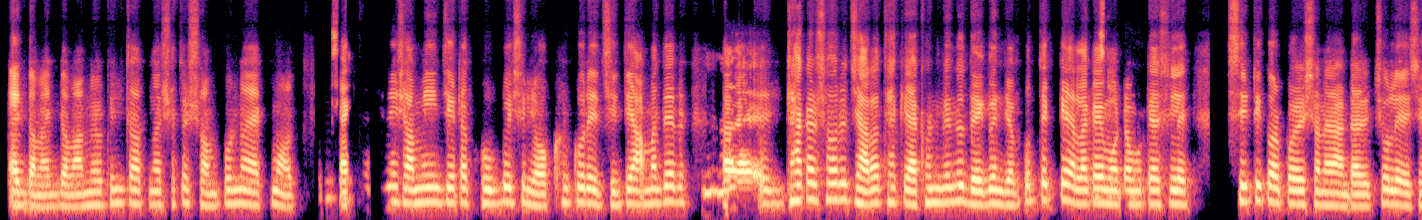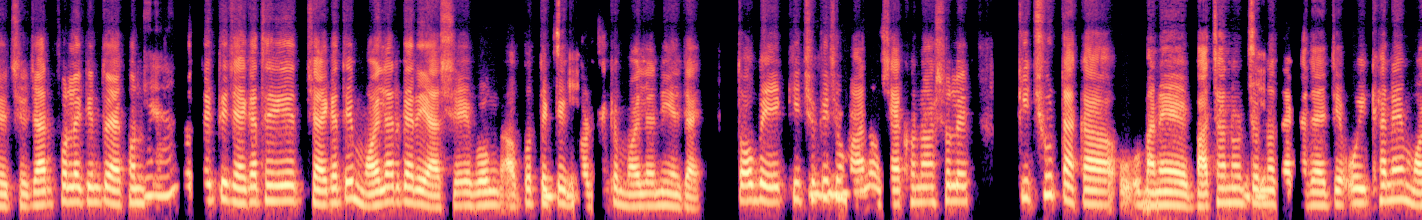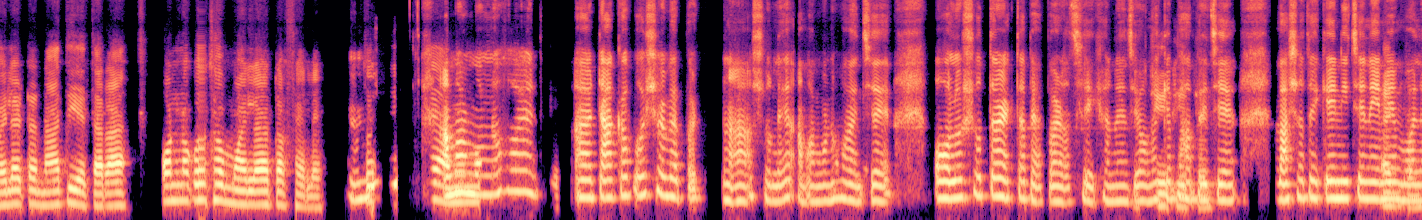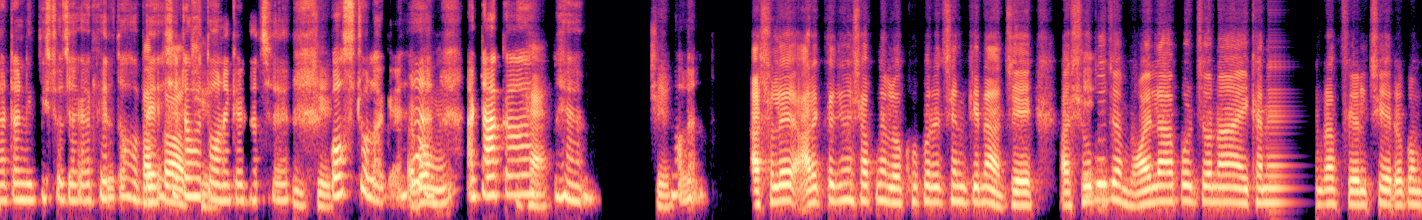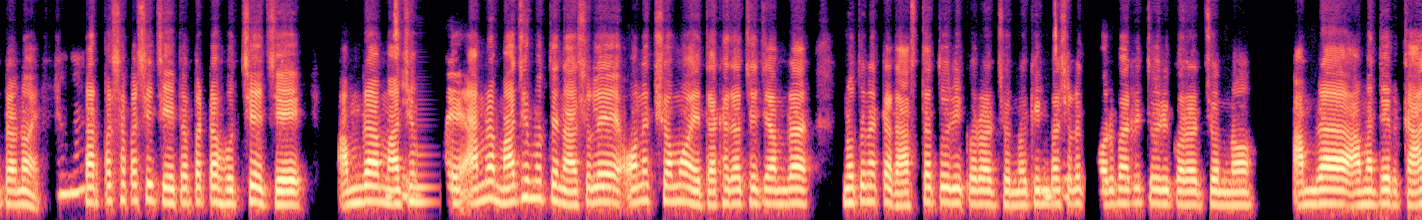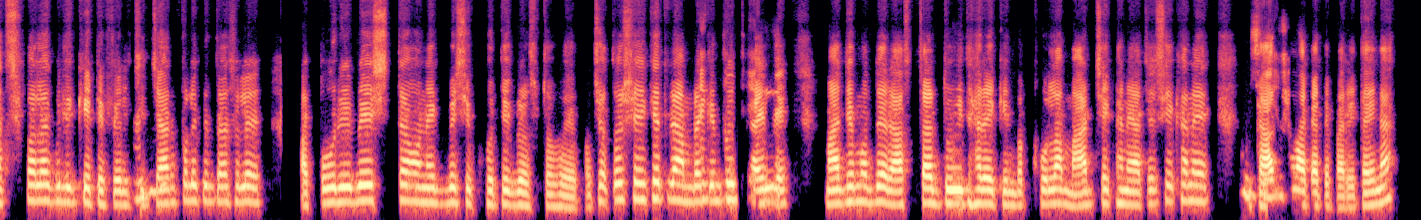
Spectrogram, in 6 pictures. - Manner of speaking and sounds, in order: static; distorted speech; other background noise
- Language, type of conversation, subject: Bengali, unstructured, পরিবেশ রক্ষায় আপনি কী কী ছোট ছোট কাজ করতে পারেন?
- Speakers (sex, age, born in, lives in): female, 25-29, Bangladesh, Bangladesh; male, 20-24, Bangladesh, Bangladesh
